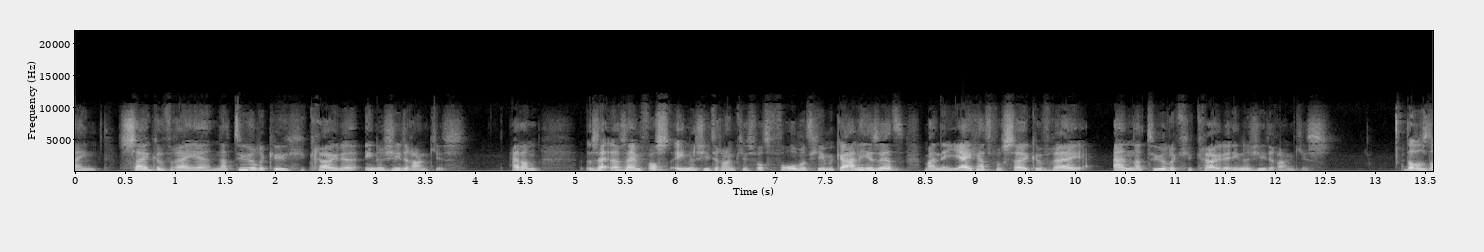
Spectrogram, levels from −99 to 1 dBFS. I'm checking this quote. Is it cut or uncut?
uncut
